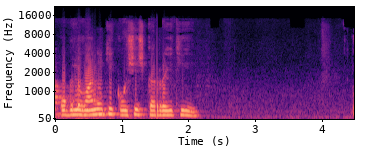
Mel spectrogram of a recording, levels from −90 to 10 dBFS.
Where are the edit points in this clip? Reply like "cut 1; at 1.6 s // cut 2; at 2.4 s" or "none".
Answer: none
